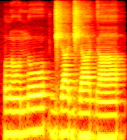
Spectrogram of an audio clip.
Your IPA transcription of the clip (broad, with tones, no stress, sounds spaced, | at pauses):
l ɔ̃˧ n o˦ | d͡ʒ a˧ d͡ʒ a˧ ɡ a˧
